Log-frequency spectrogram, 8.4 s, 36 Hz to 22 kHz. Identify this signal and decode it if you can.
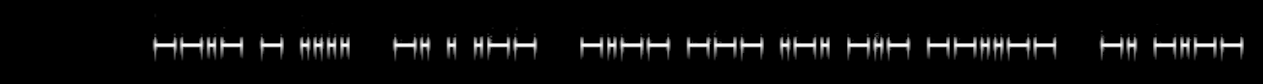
Morse code, heard as a keyed tone, about 27 wpm, 700 Hz. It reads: QTH NEW YORK, NY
